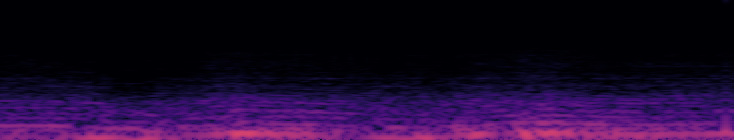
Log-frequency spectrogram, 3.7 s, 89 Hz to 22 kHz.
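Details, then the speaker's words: Ford Focus (1999–2007) running: heavy low rumble and uneven shudder, loud in cabin especially when shifting, from worn-out engine mounts needing replacement. "so that's nothing by vibration from the engine because the engine supports are pretty much gone"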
